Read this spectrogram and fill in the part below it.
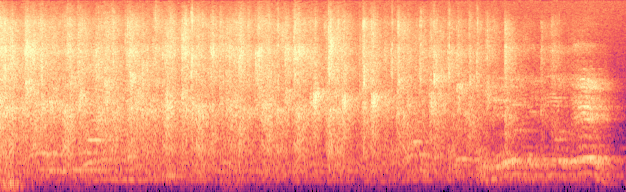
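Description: Church congregation applauding during a sermon: dense, continuous clapping from many hands filling the room, fairly distant and even, fading slightly at the end, with a voice faintly underneath.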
